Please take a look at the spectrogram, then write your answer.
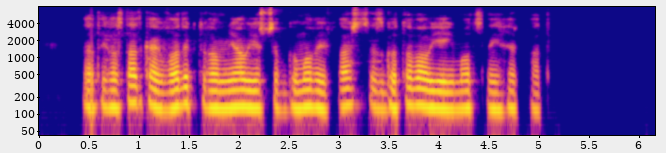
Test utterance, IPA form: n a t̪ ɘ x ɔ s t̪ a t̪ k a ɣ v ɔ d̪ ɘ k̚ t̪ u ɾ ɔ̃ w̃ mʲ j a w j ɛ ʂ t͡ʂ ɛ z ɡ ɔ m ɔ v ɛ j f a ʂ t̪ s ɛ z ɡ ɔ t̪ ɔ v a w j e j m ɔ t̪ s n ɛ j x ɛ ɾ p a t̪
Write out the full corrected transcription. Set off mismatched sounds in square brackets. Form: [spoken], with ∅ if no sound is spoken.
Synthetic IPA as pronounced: n a t̪ ɘ x ɔ s t̪ a t̪ k a ɣ v ɔ d̪ ɘ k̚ t̪ u ɾ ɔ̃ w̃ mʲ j a w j ɛ ʂ t͡ʂ ɛ [v] ɡ [u] m ɔ v ɛ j f a ʂ t̪ s ɛ z ɡ ɔ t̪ ɔ v a w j e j m ɔ t̪ s n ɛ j x ɛ ɾ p a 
